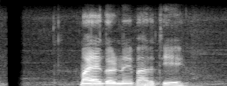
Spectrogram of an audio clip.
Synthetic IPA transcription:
majaɡʌrnebʱaɾʌt̪ije

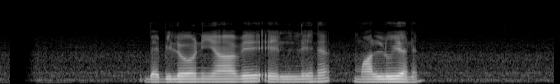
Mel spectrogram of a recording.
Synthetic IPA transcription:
bæbiloːnijaːʋeʔelːenə | malːujənə

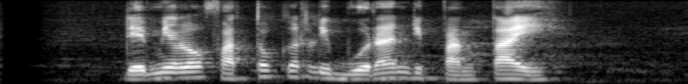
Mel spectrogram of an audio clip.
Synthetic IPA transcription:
demilofat̪okərlibuɾandipant̪aj

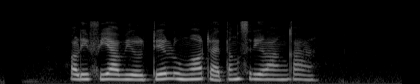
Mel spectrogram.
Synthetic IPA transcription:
ʔolifiawilɖ̥e̤luŋɔɖ̥ä̤t̪əŋsɾilaŋka

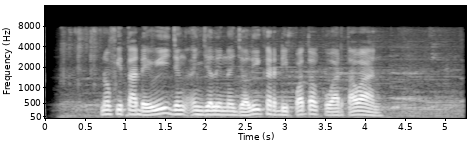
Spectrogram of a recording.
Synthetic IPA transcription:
nɔfit̪adɛwid͡ʒɨŋaɲd͡ʒɛlinad͡ʒolikɨrdipɔt̪ɔkəwart̪awan

